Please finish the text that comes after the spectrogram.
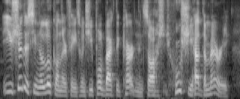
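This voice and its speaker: A man's voice: a little high, very animated, racing, fairly bright tone, voice pushed up. A man voicing a vain, cheerful ancient male sea god in an audiobook, breezy and self-satisfied. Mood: boastful. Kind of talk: audiobook character voice.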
